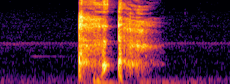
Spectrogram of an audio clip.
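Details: Cough from a person with an ongoing cough during a gaming session: two quick, harsh, fairly dry coughs in close succession, in a quiet room.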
